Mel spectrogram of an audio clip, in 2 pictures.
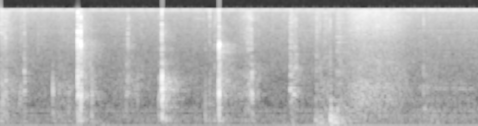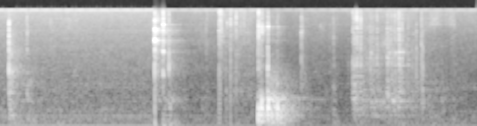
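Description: Staples being pried out of the wooden board of a weight-bench pad with a staple puller: a string of short, sharp clicks, with a louder knock about five seconds in.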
